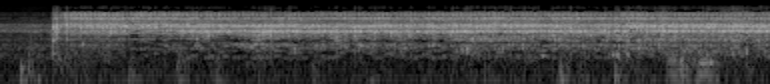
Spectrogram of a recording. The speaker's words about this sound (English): See what this one is. The toilet flushing. I know, I like it.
